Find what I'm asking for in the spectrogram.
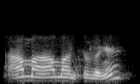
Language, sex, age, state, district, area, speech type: Tamil, male, 60+, Tamil Nadu, Erode, rural, conversation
